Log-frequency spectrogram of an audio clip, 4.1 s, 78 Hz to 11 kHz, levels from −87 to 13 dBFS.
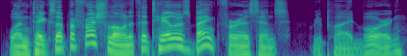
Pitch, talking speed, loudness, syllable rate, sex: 120 Hz, 205 wpm, -18 LUFS, 5.4 syllables/s, male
